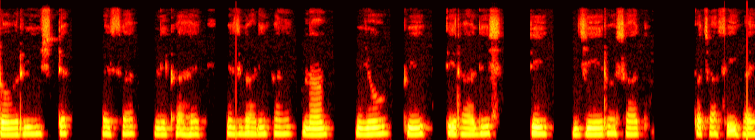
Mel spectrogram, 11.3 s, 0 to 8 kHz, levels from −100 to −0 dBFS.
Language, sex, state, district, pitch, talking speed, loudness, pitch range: Hindi, male, Chhattisgarh, Balrampur, 135 Hz, 80 wpm, -24 LUFS, 130-145 Hz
